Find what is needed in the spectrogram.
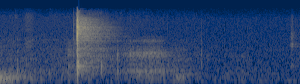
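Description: A short, sharp click about half a second in, with faint handling noise after it, from a digital caliper being set against a small steel part.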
